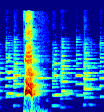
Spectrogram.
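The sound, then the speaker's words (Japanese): A single sharp dog bark rings out loud, brief and punchy, set against faint, steady sustained tones that continue softly before and after it. The dog Shiro barks under a big tree at the edge of a field, leading an old man there. “畑を耕していると、一緒についてきた白が畑の隅にある大きな木の下におじいさんを連れて行き、ここ掘れ、ワンワン。ここ掘れ、ワンワン。と泣きました。”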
